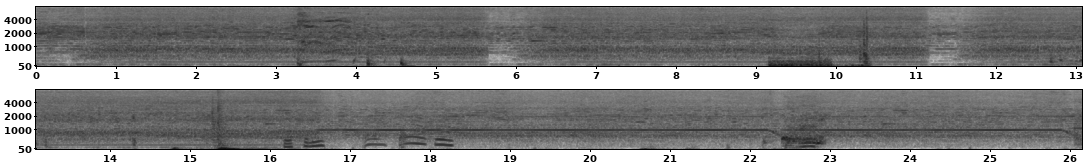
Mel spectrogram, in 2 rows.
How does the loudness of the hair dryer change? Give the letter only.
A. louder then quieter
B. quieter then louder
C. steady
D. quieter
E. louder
C.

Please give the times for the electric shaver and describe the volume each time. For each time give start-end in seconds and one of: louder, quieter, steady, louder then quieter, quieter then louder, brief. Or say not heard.
0.0-26.1 quieter.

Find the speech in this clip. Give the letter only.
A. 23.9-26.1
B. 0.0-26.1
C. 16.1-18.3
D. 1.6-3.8
C.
